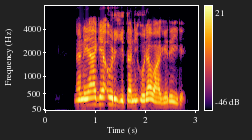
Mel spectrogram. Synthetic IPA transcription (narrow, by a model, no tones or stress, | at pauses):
nanejaɣeaʔoɾiɣitaniʔoɾeawaɣeɾeiɾɛ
